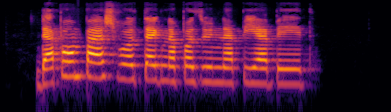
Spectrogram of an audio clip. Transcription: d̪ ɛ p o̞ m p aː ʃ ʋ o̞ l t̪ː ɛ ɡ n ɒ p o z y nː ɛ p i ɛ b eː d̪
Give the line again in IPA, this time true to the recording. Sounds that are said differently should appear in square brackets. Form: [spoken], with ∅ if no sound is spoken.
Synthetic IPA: d̪ ɛ p o̞ m p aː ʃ ʋ o̞ l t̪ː ɛ ɡ n ɒ p [ɒ] z y nː ɛ p i ɛ b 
